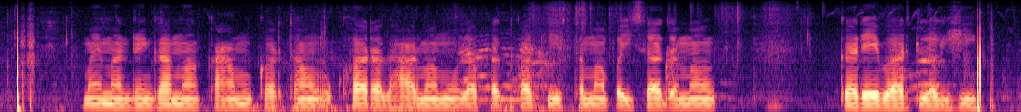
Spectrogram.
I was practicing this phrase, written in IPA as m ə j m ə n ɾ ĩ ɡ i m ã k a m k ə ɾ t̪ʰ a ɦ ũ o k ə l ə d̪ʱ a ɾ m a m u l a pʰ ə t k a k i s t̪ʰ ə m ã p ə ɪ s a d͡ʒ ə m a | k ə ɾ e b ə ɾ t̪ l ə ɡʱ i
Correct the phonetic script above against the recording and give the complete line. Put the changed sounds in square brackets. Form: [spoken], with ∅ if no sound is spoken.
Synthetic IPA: m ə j m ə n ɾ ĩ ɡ [a] m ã k a m k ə ɾ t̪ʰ a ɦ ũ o [kʰ] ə [ɾ] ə d̪ʱ a ɾ m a m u l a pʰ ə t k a k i s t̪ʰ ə m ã p ə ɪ s a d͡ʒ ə m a | k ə ɾ e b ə ɾ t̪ l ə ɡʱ i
